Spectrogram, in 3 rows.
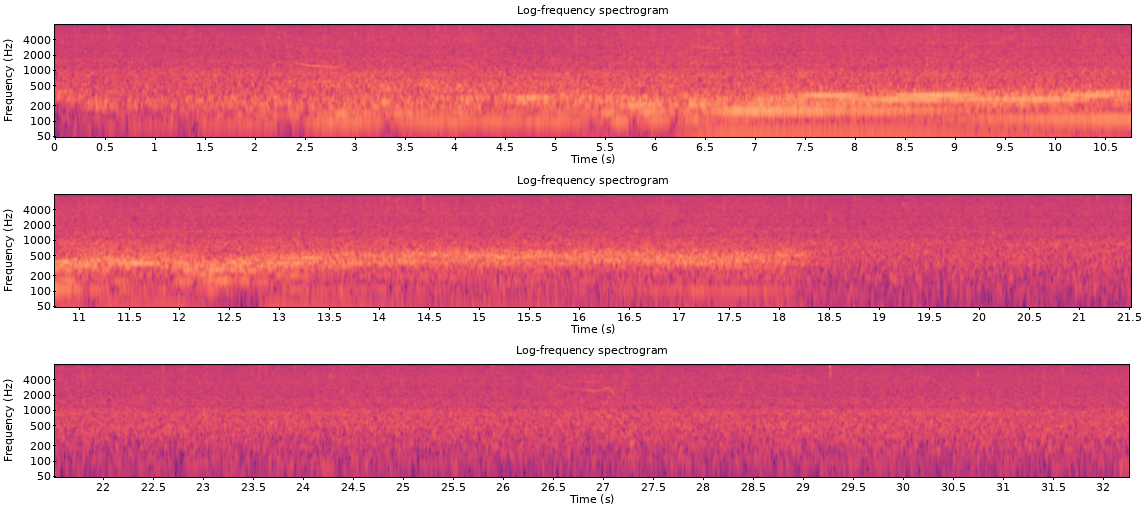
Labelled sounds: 2.4	2.9	killer whale, northern resident, 1.1 to 1.4 kHz
6.4	6.7	killer whale, northern resident, 2.6 to 2.9 kHz
26.7	27.0	killer whale, northern resident, 2.4 to 3.9 kHz

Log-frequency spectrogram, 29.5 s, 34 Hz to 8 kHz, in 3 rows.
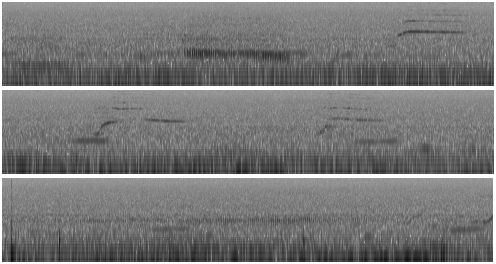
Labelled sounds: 7.9	9.5	humpback whale, 0.86 to 5.9 kHz
11.8	13.5	humpback whale, 0.80 to 7.1 kHz
16.2	17.3	humpback whale, 1.0 to 5.9 kHz

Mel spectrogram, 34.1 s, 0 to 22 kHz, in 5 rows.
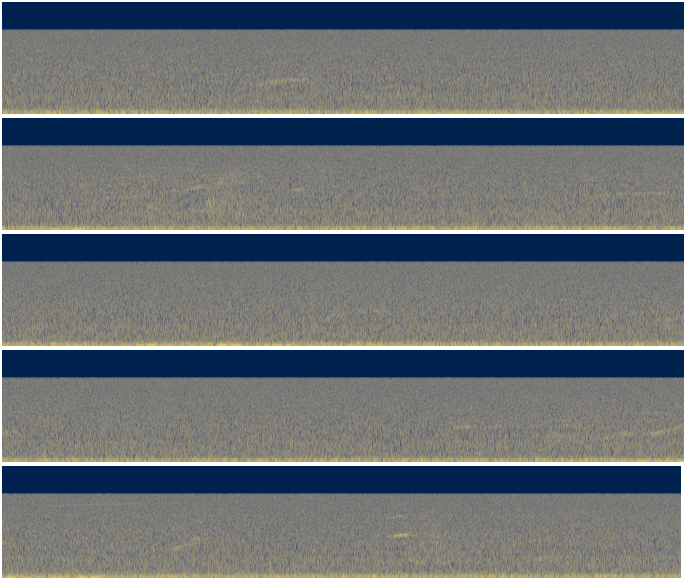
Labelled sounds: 2.6	3.1	killer whale, northern resident, 1.0 to 1.3 kHz
8.0	8.9	killer whale, northern resident, 1.5 to 2.9 kHz
26.9	28.7	killer whale, northern resident, 0.96 to 5.5 kHz
31.1	31.4	killer whale, northern resident, 1.6 to 1.8 kHz

